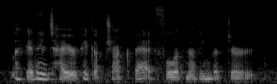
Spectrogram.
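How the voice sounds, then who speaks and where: A woman's voice at a fairly quick pace. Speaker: knitting video creator. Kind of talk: casual show-and-tell vlog. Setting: at home. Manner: animated.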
